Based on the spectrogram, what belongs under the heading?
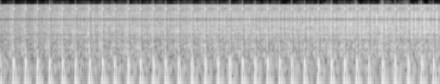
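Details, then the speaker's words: Suzuki LTZ (DRZ-type) cam chain tensioner noise: quick, even clicks on every idle beat of the single from a slack cam chain, as the supposedly automatic tensioner failed; the fix is turning the adjuster in until the clicking stops, then tightening the nut. "what it sounded like before that was the noise was making so we're going to just take this turn it in till we don't hear it no more"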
